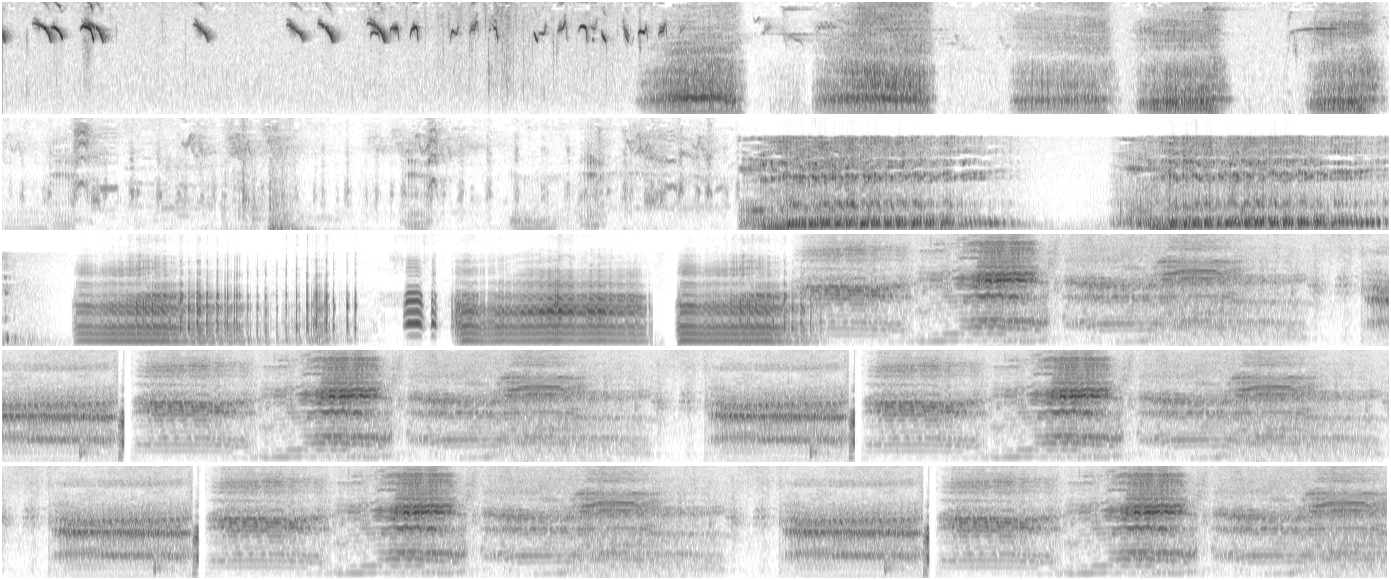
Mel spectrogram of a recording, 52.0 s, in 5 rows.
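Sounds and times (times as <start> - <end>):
sheep bleating: 26.6 - 52.0.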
